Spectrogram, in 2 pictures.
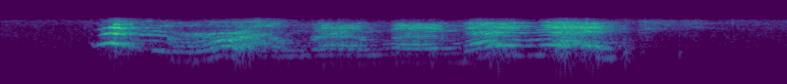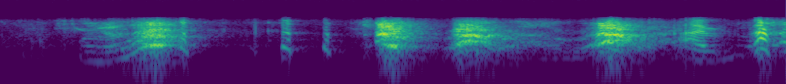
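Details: Whippet dog that wants to get at a black cat: a wavering, pitched whine lasting about two and a half seconds, a short pause, then a string of sharp yips and barks roughly every half second.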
